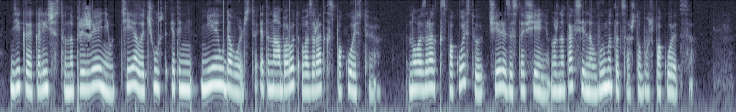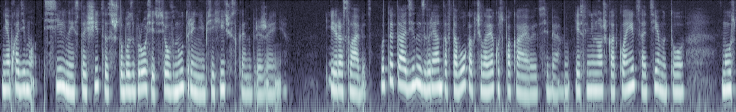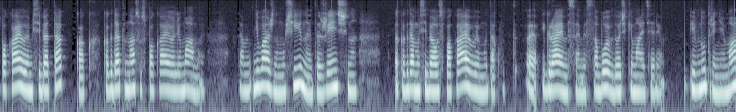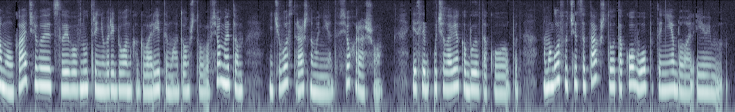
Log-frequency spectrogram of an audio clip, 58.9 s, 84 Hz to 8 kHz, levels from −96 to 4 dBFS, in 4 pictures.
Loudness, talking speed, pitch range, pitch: -13 LUFS, 120 wpm, 195-225 Hz, 210 Hz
